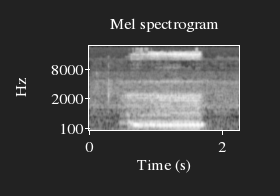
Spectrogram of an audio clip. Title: The sounds of Snoring Bulldog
